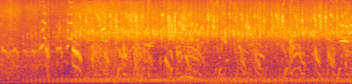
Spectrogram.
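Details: A chorus of displaying grouse during mating dances on a lek: many overlapping hoots, clucks and swooping calls, with a low throbbing pulse beneath, over a steady background hiss.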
